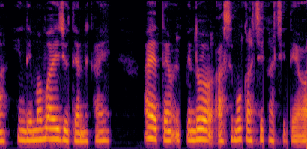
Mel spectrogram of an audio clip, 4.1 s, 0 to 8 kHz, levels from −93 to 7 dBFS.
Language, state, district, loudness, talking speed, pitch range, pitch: Idu Mishmi, Arunachal Pradesh, Lower Dibang Valley, -18 LUFS, 190 wpm, 180-200 Hz, 190 Hz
